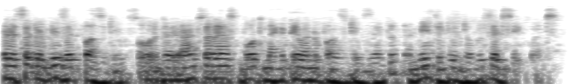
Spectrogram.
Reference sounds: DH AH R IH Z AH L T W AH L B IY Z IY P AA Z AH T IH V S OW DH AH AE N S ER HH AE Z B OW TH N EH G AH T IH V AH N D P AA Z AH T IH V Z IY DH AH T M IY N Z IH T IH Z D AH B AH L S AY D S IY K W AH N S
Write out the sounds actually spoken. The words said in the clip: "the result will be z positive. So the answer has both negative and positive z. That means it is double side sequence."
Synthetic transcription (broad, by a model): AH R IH S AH T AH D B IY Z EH P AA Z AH T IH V S OW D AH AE N S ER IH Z B OW T N EH G AH T IH V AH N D P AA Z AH T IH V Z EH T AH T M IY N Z IH T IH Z D AH B AH L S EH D S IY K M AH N S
